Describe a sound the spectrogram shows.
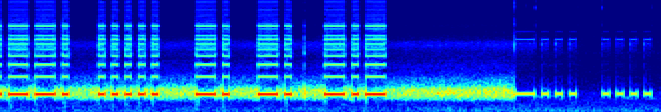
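Static hisses briefly from a small radio.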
